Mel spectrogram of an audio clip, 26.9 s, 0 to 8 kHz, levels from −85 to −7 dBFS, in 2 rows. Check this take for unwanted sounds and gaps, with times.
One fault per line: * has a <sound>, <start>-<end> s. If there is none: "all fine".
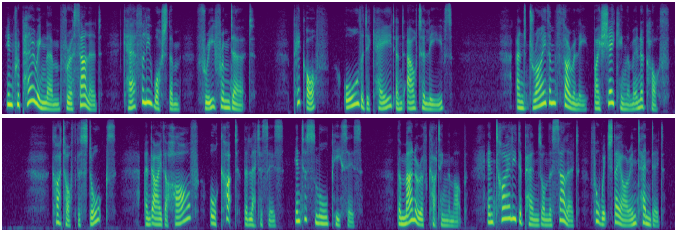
all fine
